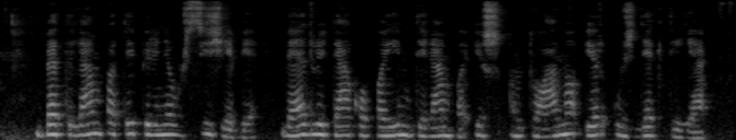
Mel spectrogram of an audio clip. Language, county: Lithuanian, Šiauliai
